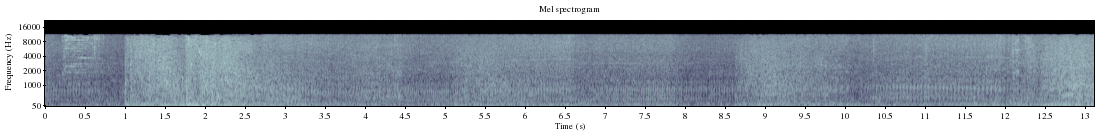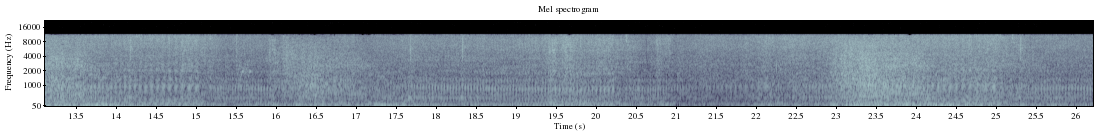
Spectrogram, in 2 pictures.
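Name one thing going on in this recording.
A vehicle boost roars in loud surges.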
